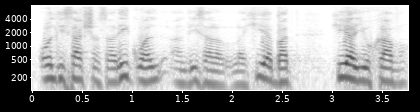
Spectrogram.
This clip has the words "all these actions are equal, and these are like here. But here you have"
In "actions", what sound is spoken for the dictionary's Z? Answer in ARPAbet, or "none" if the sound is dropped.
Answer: S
